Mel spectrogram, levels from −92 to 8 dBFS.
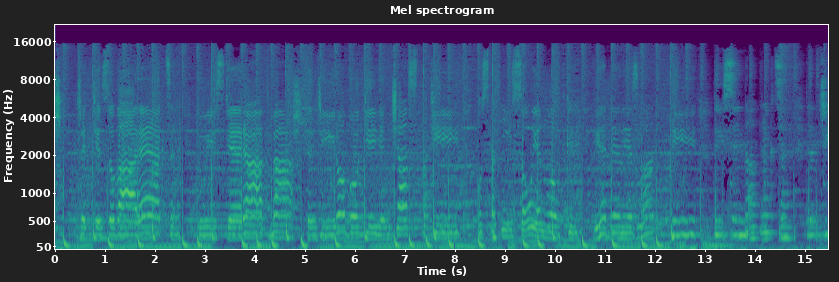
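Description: At 5.04 s, and again from 7.36 to 7.38 s, there is damaged data in the compressed stream. Bytes in the encoded audio are wrong there, so the decoder cannot read those frames properly, loses its place and has to hunt for the next valid frame header before it can resume. Each event comes through as a very short chirp or blip lasting about 20 ms, breaking the flow of the sound before it continues.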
